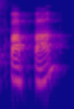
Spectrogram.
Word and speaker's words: papá: Notice the accent on the A, right? Papa, there's a line on top. So this is the emphasized syllable.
